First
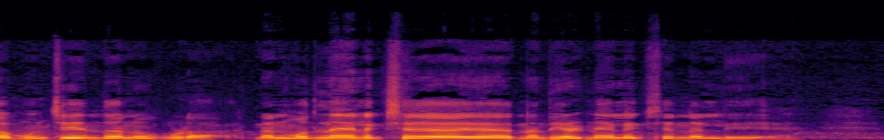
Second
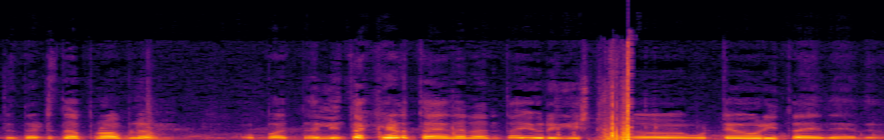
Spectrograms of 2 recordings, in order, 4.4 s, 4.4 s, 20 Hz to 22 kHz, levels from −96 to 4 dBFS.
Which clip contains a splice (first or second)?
first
